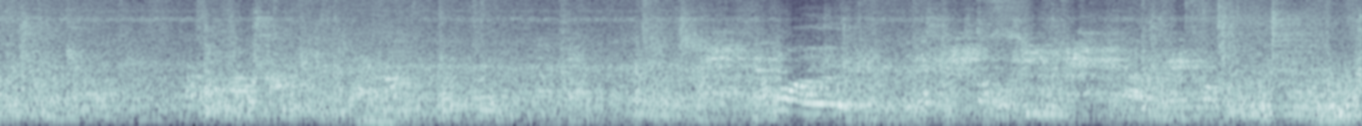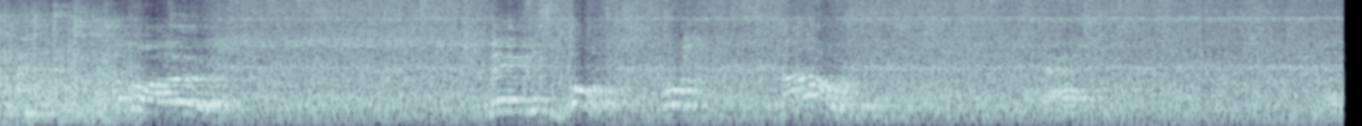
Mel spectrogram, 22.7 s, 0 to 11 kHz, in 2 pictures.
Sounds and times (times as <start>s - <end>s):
Speech: 0.6s - 5.0s, 6.2s - 10.4s, 12.2s - 13.4s, 15.4s - 18.8s, 20.0s - 20.6s.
